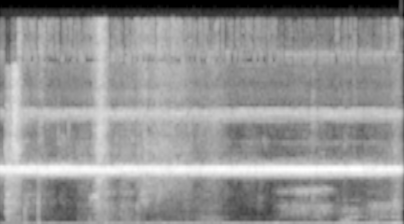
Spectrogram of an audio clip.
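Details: A Carolina ground cricket kept indoors in a critter-keeper habitat gives a steady, high, unbroken trill over a low indoor rumble.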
